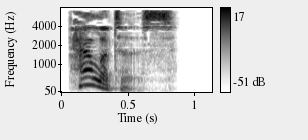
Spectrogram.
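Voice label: "halitus", British English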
